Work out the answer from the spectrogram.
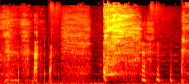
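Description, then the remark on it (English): A loud fit of coughing: several harsh, raspy coughs in quick succession with a long breathy burst in the middle, mixed with strained, voiced wheezes and no speech. “Don't make me laugh, I'll just cough.”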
